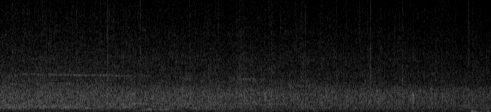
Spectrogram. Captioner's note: cheers and applause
